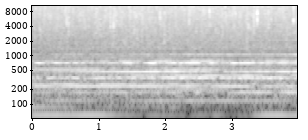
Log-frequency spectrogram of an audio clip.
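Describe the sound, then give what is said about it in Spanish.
Rain falls as a steady, soft hiss of drops, with a low sustained tonal hum running underneath throughout. “Y te permites relajarte con el hipnótico y agradable sonido de la lluvia.”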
